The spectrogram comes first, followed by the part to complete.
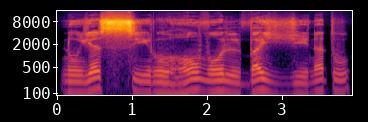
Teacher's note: اچھا، اصولاً تو یہ ہوتا ہے کہ جب کوئی لفظ پیچھے والے لفظ کے ساتھ مل رہا ہو، جیسے یہ البینۃ جو ہے پیچھے والے لفظ کے ساتھ مل رہا ہے، یعنی میم لام میں مدغم ہوا ہے، لام میں مکس ہوا ہے، تو ویسے بہتر یہ ہے کہ پیچھے سے ان دونوں کو پڑھا جائے، جیسے نُیَسِّرُهُمُ الْبَیِّنَةُ۔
